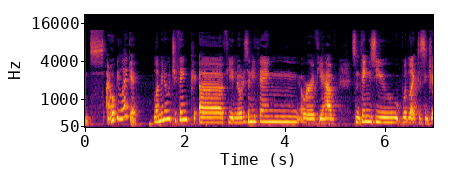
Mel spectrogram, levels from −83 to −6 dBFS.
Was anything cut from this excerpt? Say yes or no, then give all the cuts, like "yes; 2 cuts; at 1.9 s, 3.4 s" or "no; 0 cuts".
no; 0 cuts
